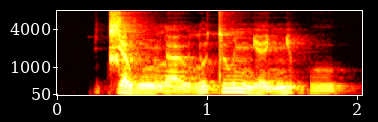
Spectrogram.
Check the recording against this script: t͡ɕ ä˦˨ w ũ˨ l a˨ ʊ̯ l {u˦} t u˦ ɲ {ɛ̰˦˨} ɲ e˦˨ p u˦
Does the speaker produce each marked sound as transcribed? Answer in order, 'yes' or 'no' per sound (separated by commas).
no, no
